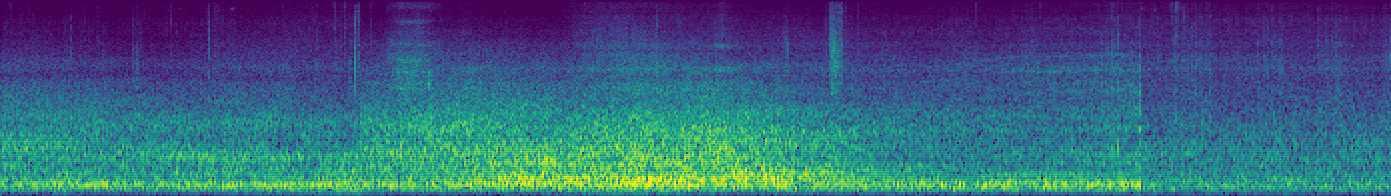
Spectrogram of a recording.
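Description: Outdoor roadside ambience: a steady noise of traffic that swells as a vehicle passes in the middle, then drops abruptly to a quieter background near the end.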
